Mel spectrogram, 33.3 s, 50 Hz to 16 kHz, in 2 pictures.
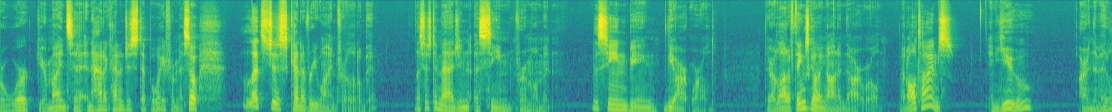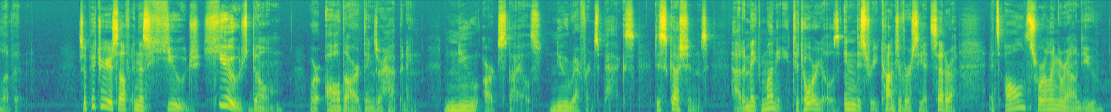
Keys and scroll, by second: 8.2 e, 14.0 b, 17.6 e, 20.1-21.7 typing, 27.1-28.7 typing.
